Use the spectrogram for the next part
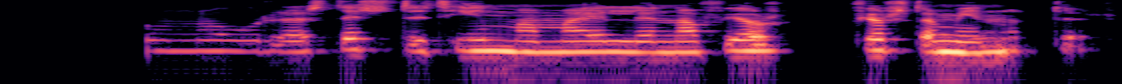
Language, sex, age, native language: Icelandic, female, 11, Icelandic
